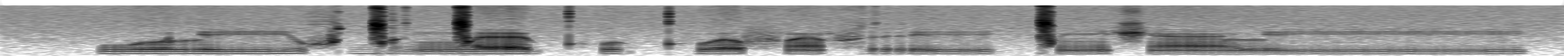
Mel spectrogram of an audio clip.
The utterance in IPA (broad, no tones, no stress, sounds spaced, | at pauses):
w u l iː xʷ ɡ͡ǀ ə ŋ͡ǀ ɛ kʷʰ ə kʷʰ ə f ɛ̃ f r iː ǀ ĩ ʃ ɛ̃ː l iː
